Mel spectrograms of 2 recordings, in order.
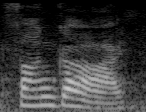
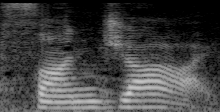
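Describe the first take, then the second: First: "fungi" as "fun-guy", hard G. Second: "fungi" as "fun-jai", soft G. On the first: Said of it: "not fungi". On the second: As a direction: say "fungi" with a J sound. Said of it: "I want you to pronounce that". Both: Shown as a demonstration.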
